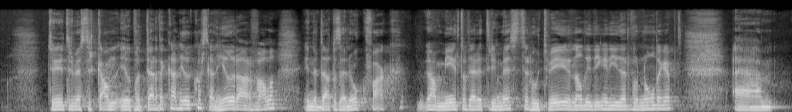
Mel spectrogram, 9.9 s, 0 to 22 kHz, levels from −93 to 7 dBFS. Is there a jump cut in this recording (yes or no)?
yes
